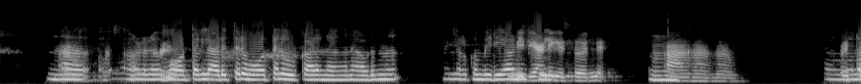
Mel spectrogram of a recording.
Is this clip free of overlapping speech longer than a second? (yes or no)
yes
